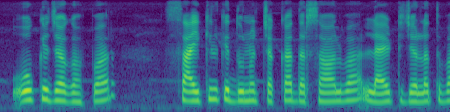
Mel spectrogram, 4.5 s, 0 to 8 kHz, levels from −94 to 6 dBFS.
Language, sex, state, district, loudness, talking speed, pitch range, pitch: Bhojpuri, female, Jharkhand, Palamu, -18 LUFS, 175 wpm, 195-225 Hz, 210 Hz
